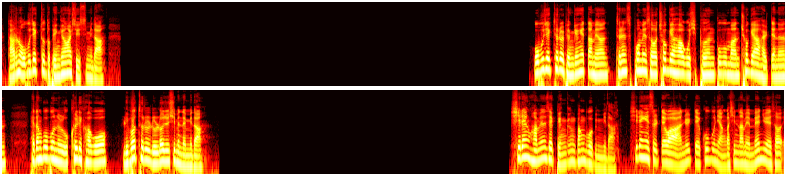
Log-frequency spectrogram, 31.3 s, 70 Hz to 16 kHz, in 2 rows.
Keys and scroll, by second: 3.3 f, 8.2 ctrl+shift+f, 11.8 ctrl+shift+f, 21.1 0.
